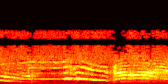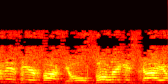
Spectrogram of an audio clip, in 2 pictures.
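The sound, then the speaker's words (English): A man's voice imitates a coyote, with rising and falling howls and yips in quick succession, fairly loud over a faint steady hum. “Bull-legged coyote.”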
